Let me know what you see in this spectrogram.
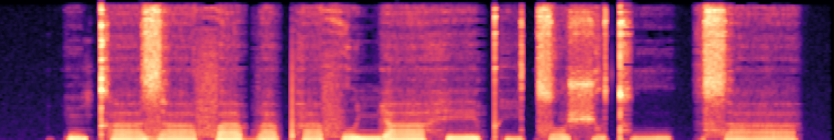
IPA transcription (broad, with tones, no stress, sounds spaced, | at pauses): p ũ˨ kʰ aː˨ z aː˨ f a˦˨ b a˨ pʰ a˨ f o˦ ɲ aː˦ h eː˦ pʰ i˨ t͡s ɔ˨ ʃ ʊ˨ tʰ u˨ | s aː˨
